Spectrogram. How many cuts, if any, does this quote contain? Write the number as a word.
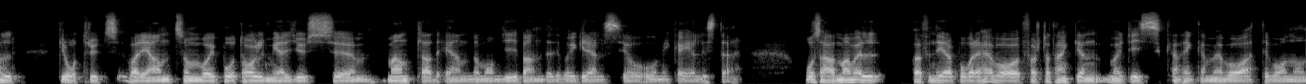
zero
